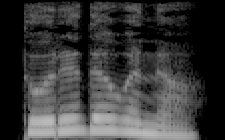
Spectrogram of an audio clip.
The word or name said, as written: ತೊರೆದವನ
